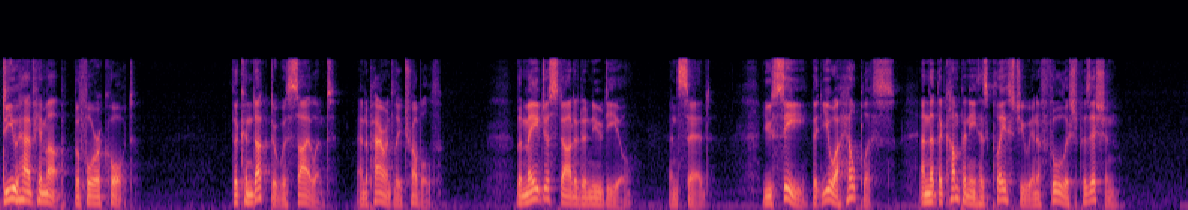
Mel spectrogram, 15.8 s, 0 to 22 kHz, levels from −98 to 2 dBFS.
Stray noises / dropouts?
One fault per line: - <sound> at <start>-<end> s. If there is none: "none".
none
